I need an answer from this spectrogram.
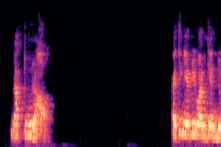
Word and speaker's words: natural: They both have 3 syllables and the stress is on the last syllable. So we have the papel, animal, natural.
